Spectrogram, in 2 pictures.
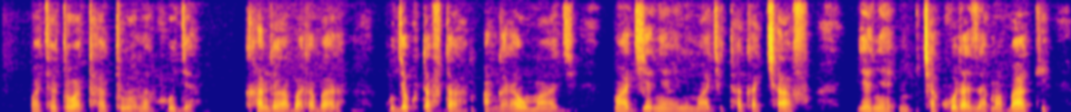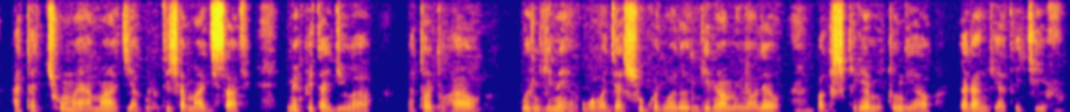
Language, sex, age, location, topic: Swahili, male, 36-49, Kisii, health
